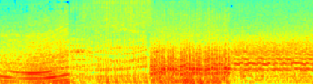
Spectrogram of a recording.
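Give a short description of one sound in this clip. A race car engine revs loudly.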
